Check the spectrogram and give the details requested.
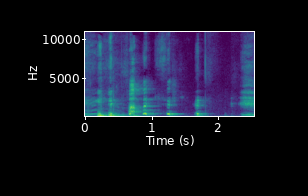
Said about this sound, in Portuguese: Bom arroto. Bom arroto, bom espirro, cara.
